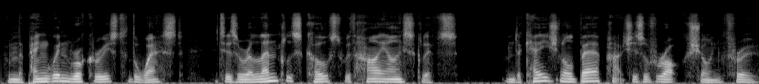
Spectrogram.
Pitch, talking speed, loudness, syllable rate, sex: 120 Hz, 190 wpm, -19 LUFS, 5.1 syllables/s, male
